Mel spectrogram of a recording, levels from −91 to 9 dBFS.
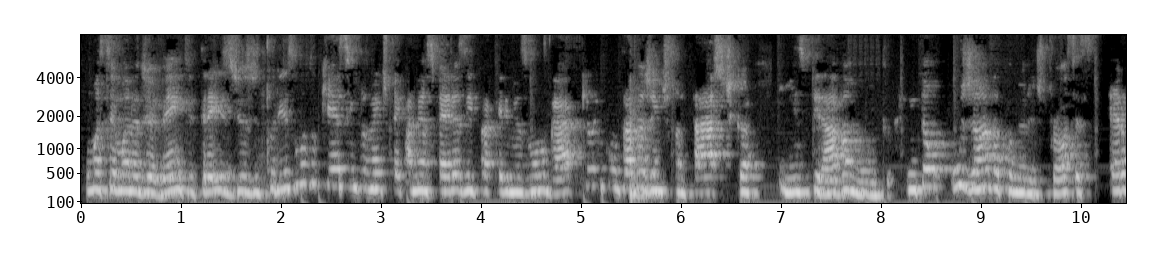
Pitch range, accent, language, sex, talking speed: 220-270 Hz, Brazilian, Portuguese, female, 205 wpm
